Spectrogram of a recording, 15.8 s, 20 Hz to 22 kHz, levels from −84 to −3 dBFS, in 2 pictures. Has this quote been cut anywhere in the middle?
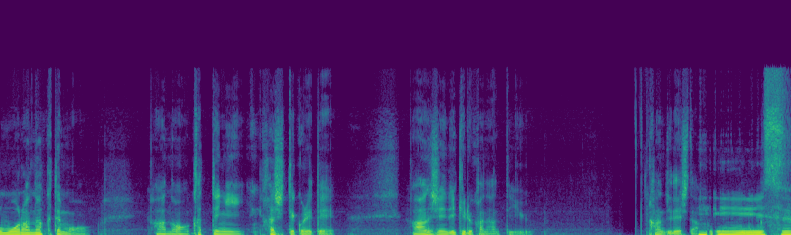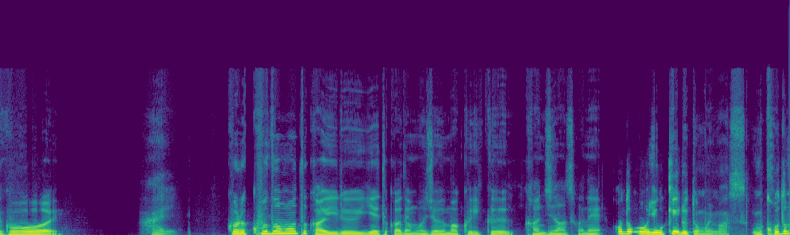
no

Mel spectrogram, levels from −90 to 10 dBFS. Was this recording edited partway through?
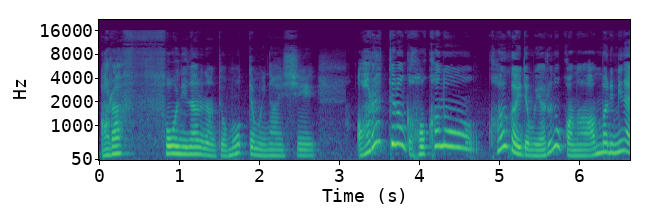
yes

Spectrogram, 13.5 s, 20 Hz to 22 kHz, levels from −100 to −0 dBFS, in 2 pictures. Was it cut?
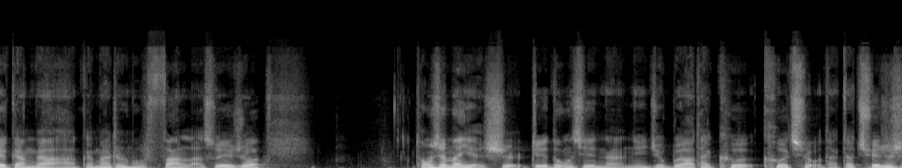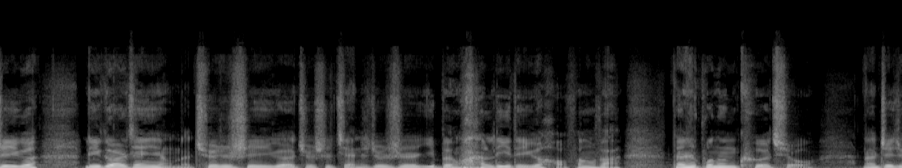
no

